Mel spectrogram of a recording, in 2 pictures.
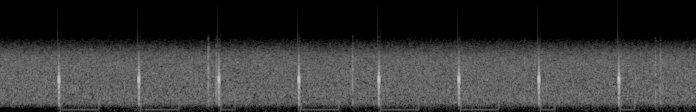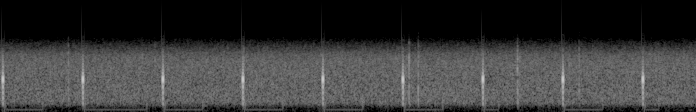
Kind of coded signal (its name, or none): radio time signal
